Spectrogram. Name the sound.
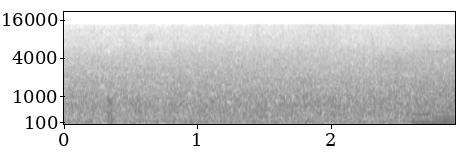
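river water flowing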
